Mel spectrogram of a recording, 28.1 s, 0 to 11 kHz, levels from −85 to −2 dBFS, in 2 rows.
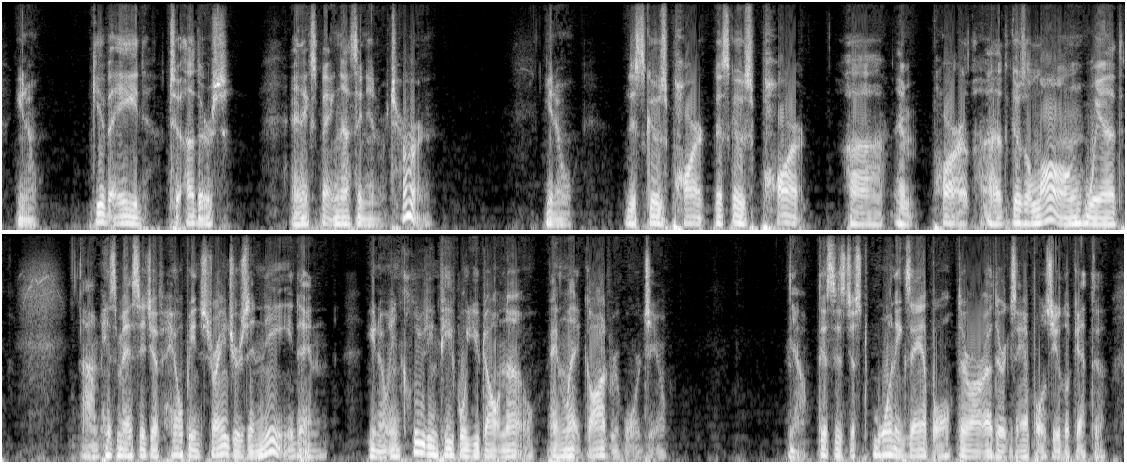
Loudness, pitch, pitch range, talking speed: -9 LUFS, 85 Hz, 80-95 Hz, 130 wpm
